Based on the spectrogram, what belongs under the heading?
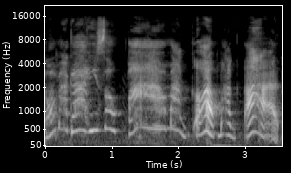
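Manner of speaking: imitated swooning fan, very high squeal; gushing fan. Fans praising the singer they adore, imitated gushing squeal. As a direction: mock-scream your adoration in a tiny high voice. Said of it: "words of affirmation".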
